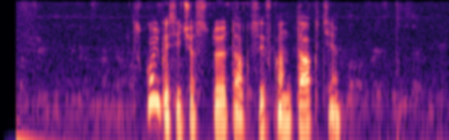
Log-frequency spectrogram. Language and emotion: Russian, sad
